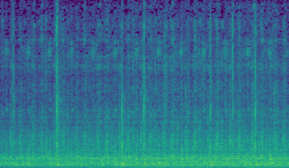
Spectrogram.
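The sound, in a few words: sewing machine stitching a garment hem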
